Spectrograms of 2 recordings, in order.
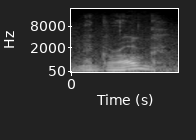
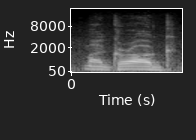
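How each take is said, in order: First: "Magrog" with a rising, querying tune; puzzled rise on "Magrog"; questioning name. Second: "Magrog" louder, with a falling tune; punched, falling "Magrog"; emphatic name. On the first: Puzzling over the character's name. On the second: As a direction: declare "Magrog" forcefully. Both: Real, not acted.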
